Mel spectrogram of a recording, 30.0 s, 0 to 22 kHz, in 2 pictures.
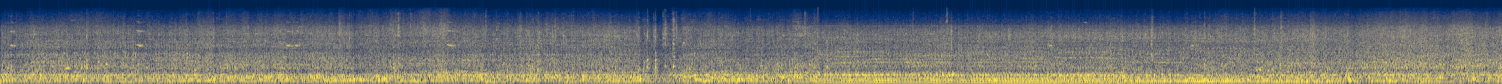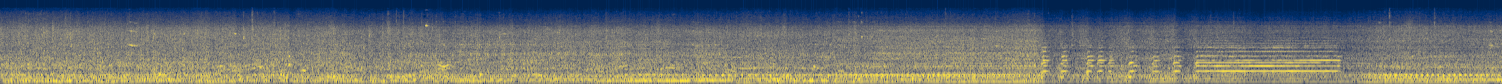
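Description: A 4x4's engine running as it drives over a rough, muddy dirt track, its pitch rising and falling as the driver works the throttle. Near the end a steady horn toot sounds for about two seconds.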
